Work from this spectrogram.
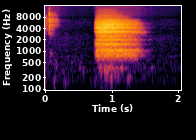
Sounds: Sigh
